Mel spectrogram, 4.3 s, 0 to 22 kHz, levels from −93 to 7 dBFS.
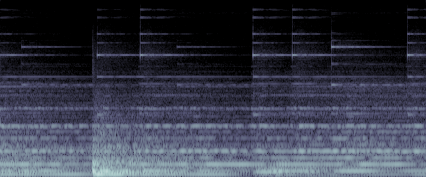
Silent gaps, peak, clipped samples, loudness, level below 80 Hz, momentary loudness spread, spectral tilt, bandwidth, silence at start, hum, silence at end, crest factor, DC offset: none; -6 dBFS; under 0.1%; -25 LUFS; -30 dBFS; 9 LU; -7 dB/octave; 15.5 kHz; 0 s; none; 0 s; 18 dB; under 0.1%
